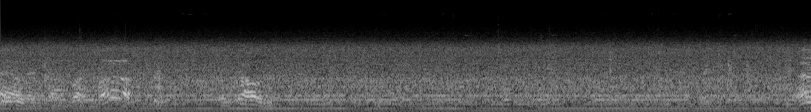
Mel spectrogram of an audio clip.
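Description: Electric fan running with a steady hum under the shed roof, with brief bits of talk in the background near the start and about two and a half seconds in.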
